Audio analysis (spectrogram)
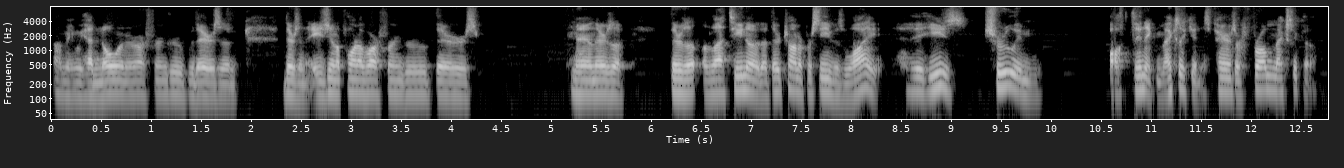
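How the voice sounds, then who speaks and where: A young adult man giving an emotional interview account in an earnest, halting way. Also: medium pitch, steady tone, dry recording, soft background music, low-quality recording.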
